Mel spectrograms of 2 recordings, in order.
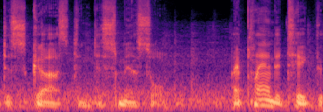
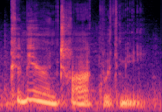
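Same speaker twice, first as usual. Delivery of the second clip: easy vernacular. A narrator's reading. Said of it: "in an easy vernacular".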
